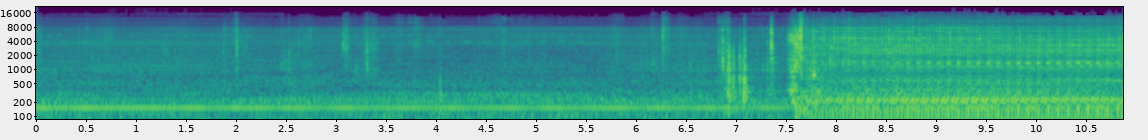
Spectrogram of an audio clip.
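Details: Vintage Honda Squash AB11 scooter, 12V electric start: steady electrical hum and clicks, then the engine catches and settles into an even quiet idle with no knocks; healthy start.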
